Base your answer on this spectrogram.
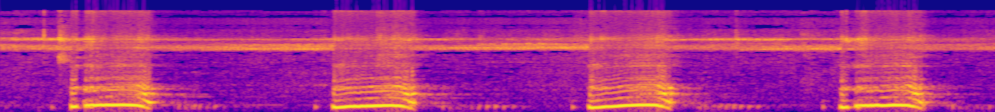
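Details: Orangutan voice: four long, deep, bowed calls, each rising and then sagging, repeated about every two seconds, with a thin continuous high hiss in the background.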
